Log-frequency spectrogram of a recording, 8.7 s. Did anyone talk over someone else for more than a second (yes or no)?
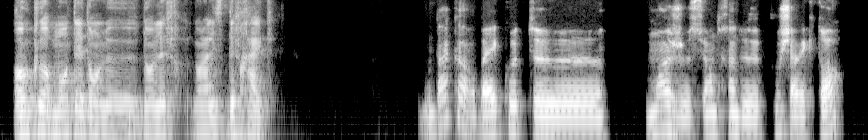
no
